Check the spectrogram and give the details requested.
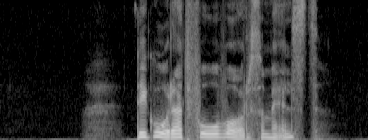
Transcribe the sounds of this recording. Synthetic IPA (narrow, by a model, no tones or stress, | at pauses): d̪̥ɛɡoːɾat̪foːvɑːɾsɔmhɛ̰lst̪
